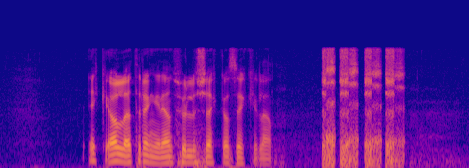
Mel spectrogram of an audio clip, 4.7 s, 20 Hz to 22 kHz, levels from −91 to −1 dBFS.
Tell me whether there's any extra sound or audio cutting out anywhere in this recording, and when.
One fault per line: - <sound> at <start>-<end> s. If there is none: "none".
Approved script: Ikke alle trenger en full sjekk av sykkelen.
- laugh at 3.2-4.1 s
